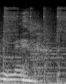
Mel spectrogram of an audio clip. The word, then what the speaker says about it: Hélène: Je prononce bien, oui, Hélène.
